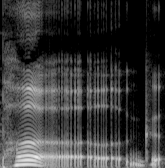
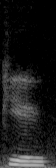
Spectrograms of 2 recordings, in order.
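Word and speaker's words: Pugh: a recipe from Florence pug oh gosh how do you pronounce that's her her surname Florence pew pew so Florence Pew has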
